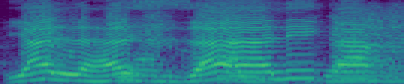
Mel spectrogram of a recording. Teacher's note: langsung sa hilang, langsung masuk ke za. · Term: idgham mutajanisain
